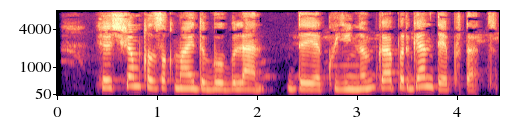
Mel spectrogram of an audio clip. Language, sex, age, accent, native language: Uzbek, female, under 19, Sirdaryo, Uzbek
